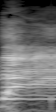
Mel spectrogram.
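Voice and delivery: high mock yelp of alarm; retold yelp. Host reenacting her yelp on seeing the unplugged mic, high mock yelp. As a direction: yelp in sudden horror at the mistake. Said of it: "I literally yelled".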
